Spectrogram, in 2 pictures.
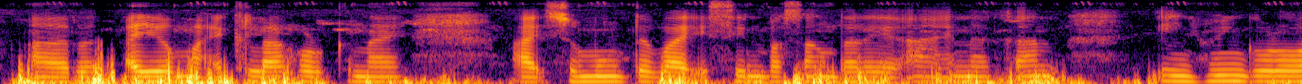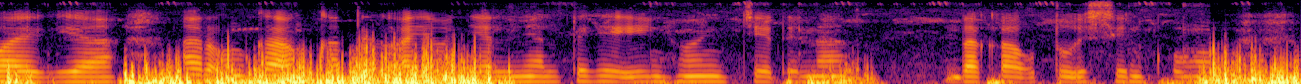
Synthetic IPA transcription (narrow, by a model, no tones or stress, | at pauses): aɾajɔma̰ʔɛkʰlaɦɔɽkanaja̰c̚ˀsɔmuŋt̪ɛbajisinbasaŋd̪aɾɛjaʔaɛnakʰan | iɲɦuɲɡɔɽɔwajɡɛjaaɾɔ̰nkaamkat̪ɛkɔʔa̰jɲɛlɲɛlt̪ɛɡɛiɲɦuɲt͡ʃɛt̪̚ɛna | d̪akaut̪uʔisinkʰɔn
